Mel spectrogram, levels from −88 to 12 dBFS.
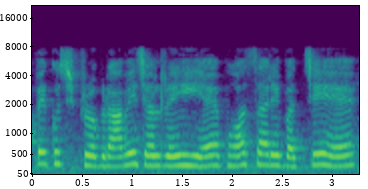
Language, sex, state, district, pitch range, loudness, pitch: Hindi, female, Bihar, Araria, 230-255 Hz, -12 LUFS, 240 Hz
